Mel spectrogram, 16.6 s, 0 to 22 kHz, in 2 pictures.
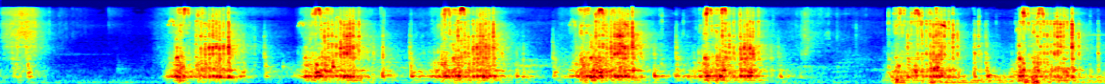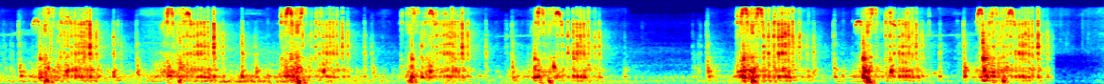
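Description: Honda XL125S single-cylinder engine being kicked over again and again with the spark plug out, the kick-start gears and ratchet whirring with each stroke, in three runs with short pauses between. The plug lies grounded on the cylinder head, so this is a check for spark.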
